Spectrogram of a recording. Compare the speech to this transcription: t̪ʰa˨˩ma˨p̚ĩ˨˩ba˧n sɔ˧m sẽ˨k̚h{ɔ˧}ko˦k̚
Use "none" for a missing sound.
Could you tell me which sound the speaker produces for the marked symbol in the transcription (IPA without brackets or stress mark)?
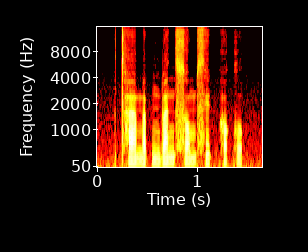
ɔ˧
